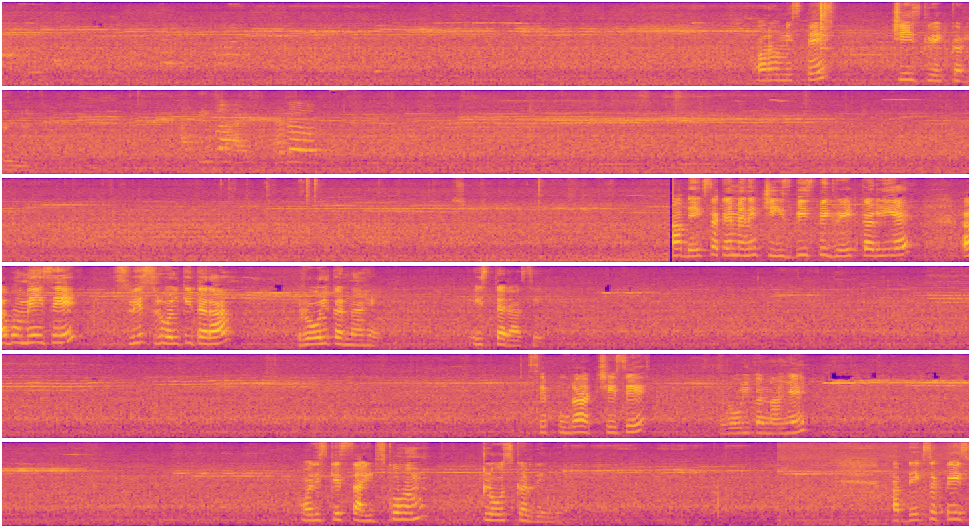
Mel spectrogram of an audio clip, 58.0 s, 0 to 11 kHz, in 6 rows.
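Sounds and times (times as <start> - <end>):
road traffic rumble: 0.0 - 36.7, 55.4 - 58.0.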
